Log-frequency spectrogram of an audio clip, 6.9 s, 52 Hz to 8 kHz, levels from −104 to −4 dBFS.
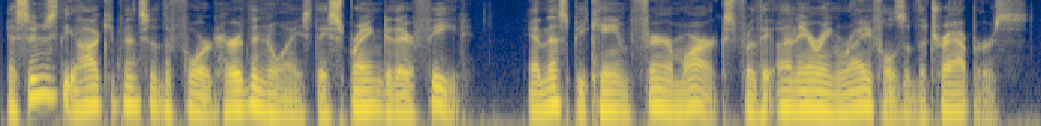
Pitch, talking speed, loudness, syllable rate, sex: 100 Hz, 240 wpm, -18 LUFS, 5.8 syllables/s, male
